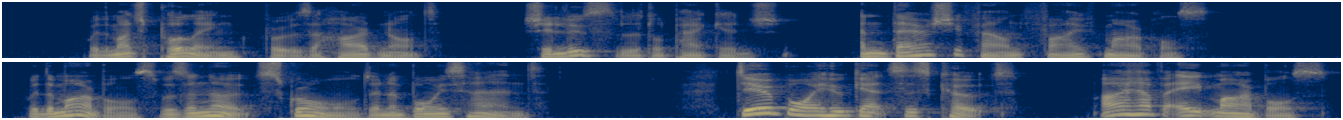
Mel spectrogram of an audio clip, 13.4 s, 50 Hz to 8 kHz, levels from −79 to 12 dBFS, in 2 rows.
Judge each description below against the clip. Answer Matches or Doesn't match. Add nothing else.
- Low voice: Matches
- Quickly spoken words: Doesn't match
